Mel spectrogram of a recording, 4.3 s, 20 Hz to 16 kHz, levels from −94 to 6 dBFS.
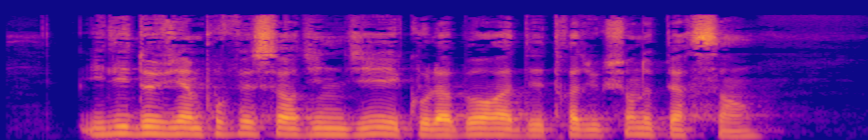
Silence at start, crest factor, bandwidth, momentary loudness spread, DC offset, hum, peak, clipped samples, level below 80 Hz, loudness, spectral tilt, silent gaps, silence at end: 0.4 s; 20 dB; 11.5 kHz; 9 LU; under 0.1%; none; -4 dBFS; under 0.1%; -60 dBFS; -22 LUFS; -3.5 dB/octave; none; 0.55 s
